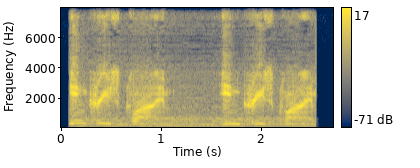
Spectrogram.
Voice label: Male Increase Climb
